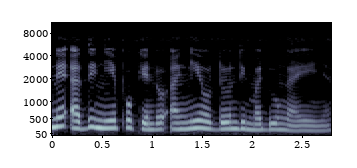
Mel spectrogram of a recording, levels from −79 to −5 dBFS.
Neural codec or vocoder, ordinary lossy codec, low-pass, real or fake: none; Opus, 64 kbps; 7.2 kHz; real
